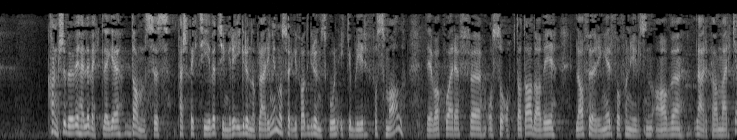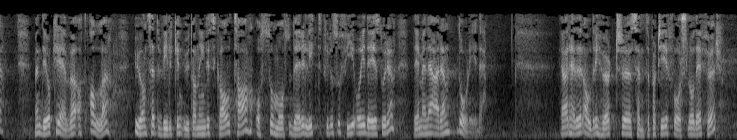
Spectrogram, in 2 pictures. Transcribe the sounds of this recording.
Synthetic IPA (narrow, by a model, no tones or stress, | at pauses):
kʰɑnʂəbøːɾʋɪɦɛlːəɾʋɛkt̪lɛɡəd̪ɑnːəlsəspʰæʂpɛkt̪ʰiːʋət̪ʰʏŋɾəɪɡɾʉnːɔplæːɾɪŋənɔsœɾɡəfɔɾɑt̪ɡɾʉnskuːlən̩ɪkːəblɪːɾfɔʂmɑːld̪̥ɛʋɑɾkʰoːæɾɛfɔsːɔʔɔpt̪ɑt̪ːɑd̪ɑʋɪlɑːføːɾɪŋəɾfɔɾfɔɳyːəlsn̩ɑʋlæːɾəpʰlɑːnʋæɾkə | mɛnd̪ɛɔkʰɾeːʋəɑt̪ɑlːə | ʉːɑnsɛt̪ːʋɪlkənʉːt̪̚d̪ɑnːɪŋd̪ɪskɑlt̪ʰɑːɔsːɔmɔst̪ʉd̪eːɾəlɪt̪ːfɪlʊsʊfiːɔɪd̪eːhɪst̪uːɾɪəd̪̥ɛmeːnəɾjæɪæɾɛnd̪oːɭɪ̰ɪ̰d̪ḛː | jæɪhɑɾhɛlːəɾʔɑld̪ɾɪɦøːʈsɛnt̪əpʰɑʈʰiːəfoːɾəʂɭoːd̪ɛføːɾ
